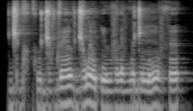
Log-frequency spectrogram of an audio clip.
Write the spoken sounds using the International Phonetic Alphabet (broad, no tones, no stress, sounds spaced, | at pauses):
d͡ʒ e ɡ o x kʰ u d͡ʒ u v d ɹ ɛ̃ l o̤ d͡ʒ o w ə̃ː w pʲ ə̃ w u v ə l ɛ v w ə d͡ʒ ẽ m ũ ŋ o v θ ə̃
